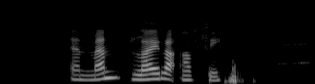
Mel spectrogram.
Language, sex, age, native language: Icelandic, female, 30-39, Icelandic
